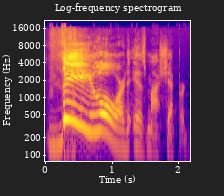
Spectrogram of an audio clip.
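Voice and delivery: "The" stretched long and loud, rest falling away; stress on THE. Shown as a demonstration. Preacher shows how emphasis changes meaning, stressing "The". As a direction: lean hard and slow on the word "The". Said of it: "you can place emphasis on it".

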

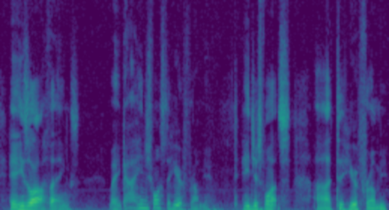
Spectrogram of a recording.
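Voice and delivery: ordinary talk

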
